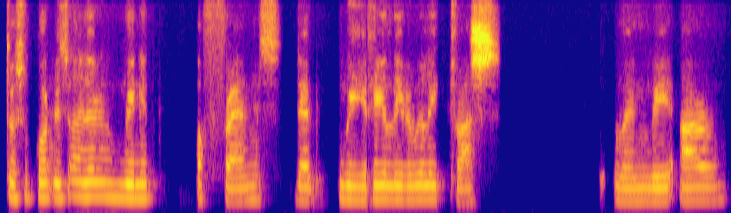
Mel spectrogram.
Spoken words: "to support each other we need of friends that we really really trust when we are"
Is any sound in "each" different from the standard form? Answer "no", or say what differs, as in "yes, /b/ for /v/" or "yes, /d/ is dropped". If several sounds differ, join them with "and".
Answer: yes, /s/ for /tʃ/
